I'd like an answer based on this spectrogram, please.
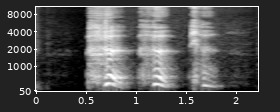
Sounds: Cough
